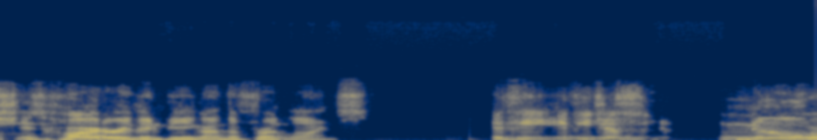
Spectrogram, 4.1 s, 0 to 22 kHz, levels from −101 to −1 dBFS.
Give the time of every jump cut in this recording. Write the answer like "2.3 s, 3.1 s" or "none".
2.3 s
